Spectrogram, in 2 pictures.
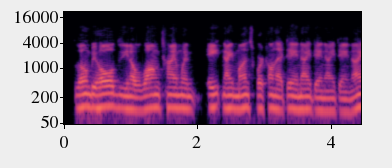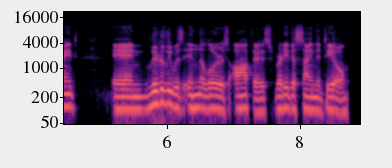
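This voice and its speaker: Monotone, flat intonation from a man with a Californian accent, medium pitch and a fairly quick pace. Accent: Californian American. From Southern California, Orange County. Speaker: mental health advocate and podcast host. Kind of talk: casual interview chat.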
